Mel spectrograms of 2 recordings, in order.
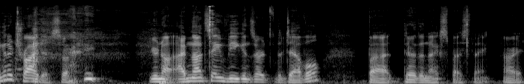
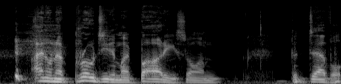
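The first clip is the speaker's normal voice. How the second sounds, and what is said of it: Mock really deep voice. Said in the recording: “That's how vegans talk with a really deep voice.”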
